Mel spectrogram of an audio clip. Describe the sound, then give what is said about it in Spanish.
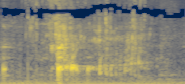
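Someone drinks water: a single wet gulp or slosh of liquid, followed by a few fainter trickling drips trailing off. No one speaks. “Eso, mija, toma agua.”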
